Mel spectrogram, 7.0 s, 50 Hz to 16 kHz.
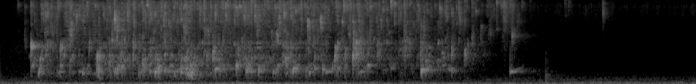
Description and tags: male peeing
recording of peeing.
bath, bathroom, WC, pee, campus-upf, male, piss, water, toilet, UPF-CS14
